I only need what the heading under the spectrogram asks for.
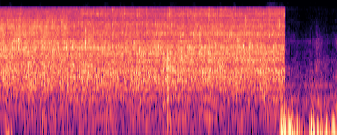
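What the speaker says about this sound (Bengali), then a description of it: "মাছ ভাজা হচ্ছে।" Hilsa fish fry in a pan of hot oil, giving a constant close crackling sizzle that cuts off abruptly near the end, leaving only faint low rustles.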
